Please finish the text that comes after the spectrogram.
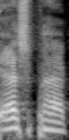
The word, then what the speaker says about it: SPAC: a spec yeah yeah why do you say s pack but i say spack i don't know why is that okay well because it's technically s back i say it properly you say improperly but potato potato tomato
